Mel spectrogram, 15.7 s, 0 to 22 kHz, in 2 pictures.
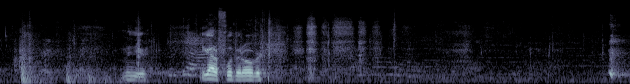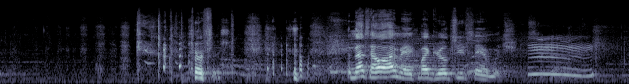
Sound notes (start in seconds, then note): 7.6 distant cough; 9.5 laughing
